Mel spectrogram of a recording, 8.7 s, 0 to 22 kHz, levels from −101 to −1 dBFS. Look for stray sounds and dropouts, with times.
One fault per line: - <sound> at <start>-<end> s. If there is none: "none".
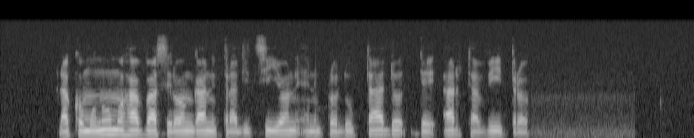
none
